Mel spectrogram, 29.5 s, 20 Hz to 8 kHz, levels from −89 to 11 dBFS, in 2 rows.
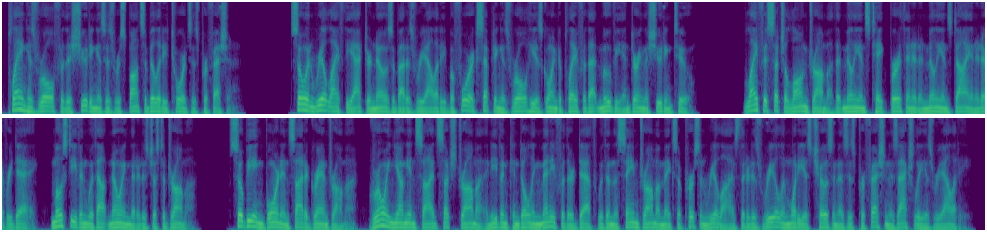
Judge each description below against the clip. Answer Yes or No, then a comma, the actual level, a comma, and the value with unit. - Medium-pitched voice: No, low, 100 Hz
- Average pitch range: Yes, average, 3.5 semitones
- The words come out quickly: Yes, fast, 225 wpm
